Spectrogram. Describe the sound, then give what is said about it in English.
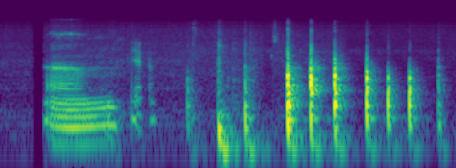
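A short voiced hum, then a run of about ten sharp knocks on a door, coming in a steady, slightly quickening rhythm and growing firmer toward the end. “go to, like, the other doors and knock and just see if everyone's awake.”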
